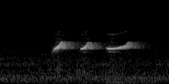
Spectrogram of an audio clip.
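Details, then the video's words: A pet rose-ringed parakeet gives three short, bright whistled chirps in quick succession, each slightly rising, in an otherwise quiet room. "Parrot Chirping Sounds | Natural Parrot Sounds"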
